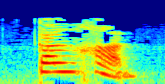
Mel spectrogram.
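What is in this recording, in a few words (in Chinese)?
"干旱", Mandarin; chinese-flashcards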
